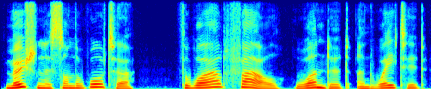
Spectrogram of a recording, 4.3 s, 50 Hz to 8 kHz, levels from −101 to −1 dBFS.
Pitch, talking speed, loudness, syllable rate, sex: 185 Hz, 140 wpm, -19 LUFS, 4.4 syllables/s, female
